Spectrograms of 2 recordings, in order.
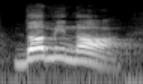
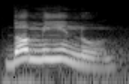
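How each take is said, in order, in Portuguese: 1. A tônica está na última sílaba. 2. A tônica está na segunda sílaba. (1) "A que é pronunciada com mais força é o nó" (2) "eu não pronuncio o nó como uma sílaba mais forte"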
